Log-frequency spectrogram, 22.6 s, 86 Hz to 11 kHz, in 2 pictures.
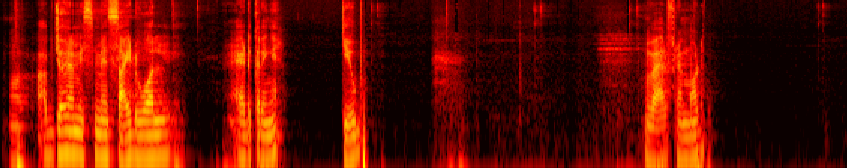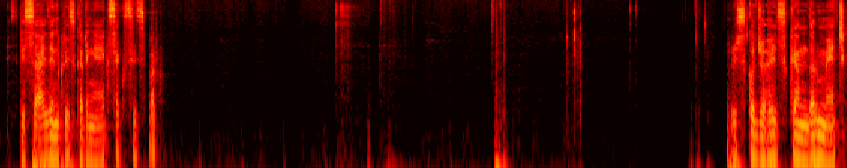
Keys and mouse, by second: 0.1 KP_1, 2.6 shift+a, 5.9 g, 8.4 click, 9.2 s, 11.6 s, 16.3 g, 20.4 g.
